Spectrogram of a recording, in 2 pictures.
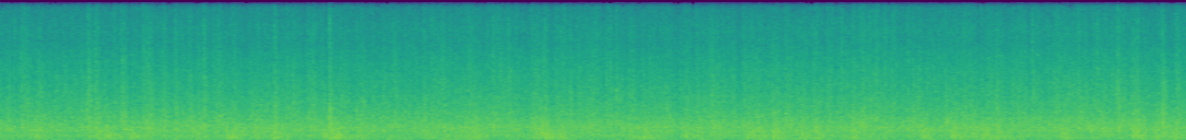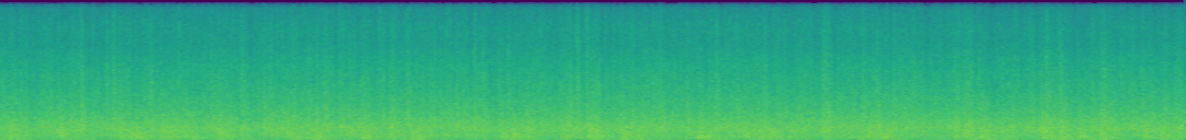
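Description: Steady rain falling on a corrugated metal roof.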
